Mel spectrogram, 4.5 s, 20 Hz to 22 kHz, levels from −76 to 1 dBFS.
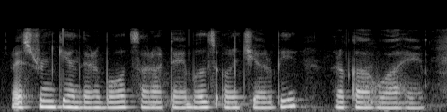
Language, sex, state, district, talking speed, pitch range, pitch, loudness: Hindi, female, Arunachal Pradesh, Papum Pare, 160 wpm, 185-200 Hz, 190 Hz, -17 LUFS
